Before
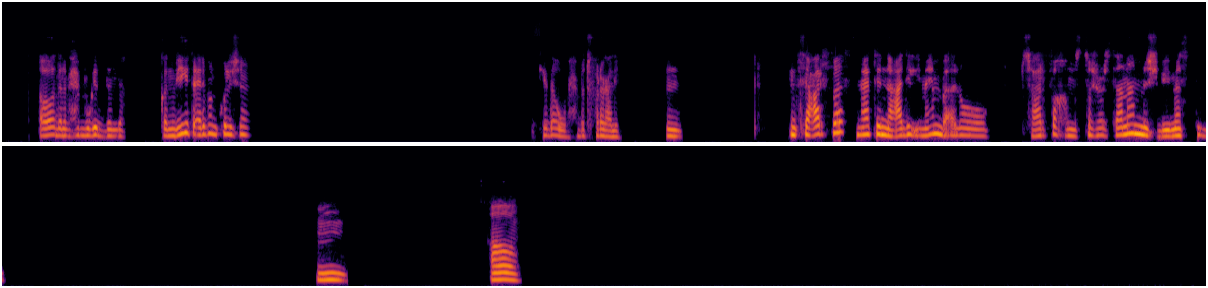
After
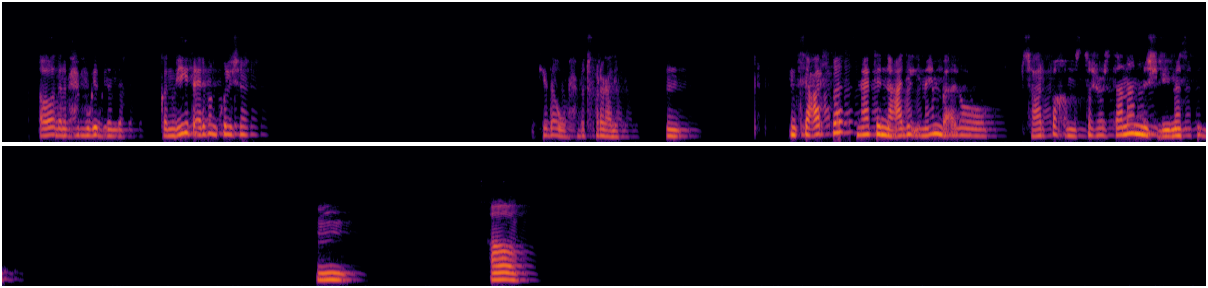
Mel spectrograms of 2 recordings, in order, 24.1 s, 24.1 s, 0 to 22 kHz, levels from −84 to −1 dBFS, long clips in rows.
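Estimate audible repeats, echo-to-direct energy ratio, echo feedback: 2, -17.0 dB, 24%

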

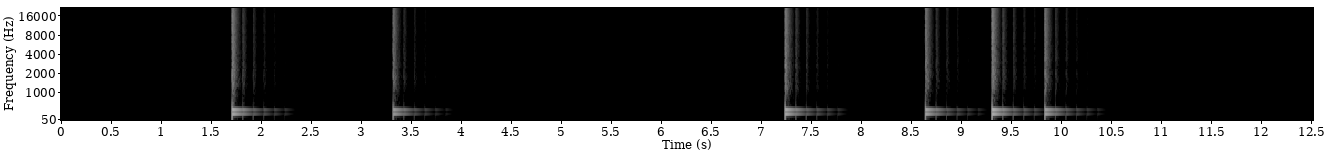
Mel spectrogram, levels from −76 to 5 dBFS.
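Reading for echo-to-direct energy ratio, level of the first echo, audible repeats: -18.0 dB, -19.5 dB, 4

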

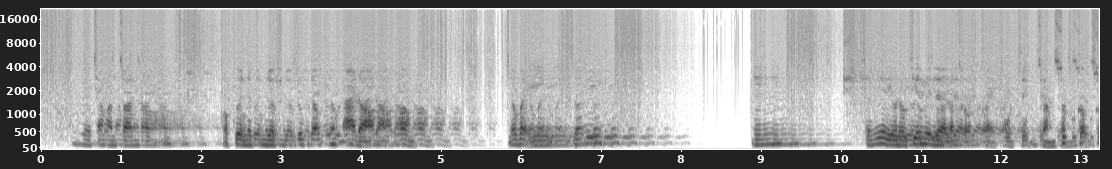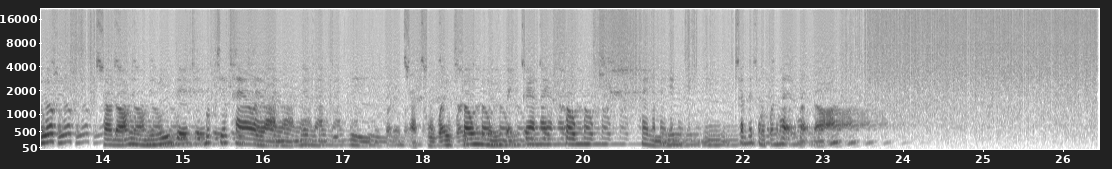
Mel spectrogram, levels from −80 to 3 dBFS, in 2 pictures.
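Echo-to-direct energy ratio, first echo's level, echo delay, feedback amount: -6.5 dB, -7.5 dB, 221 ms, 44%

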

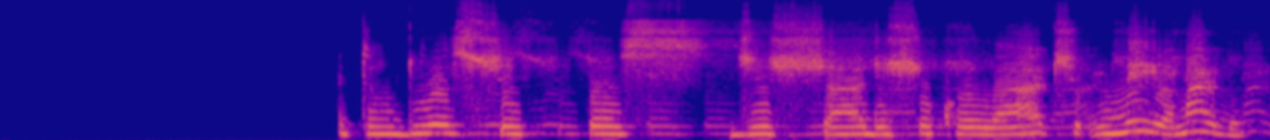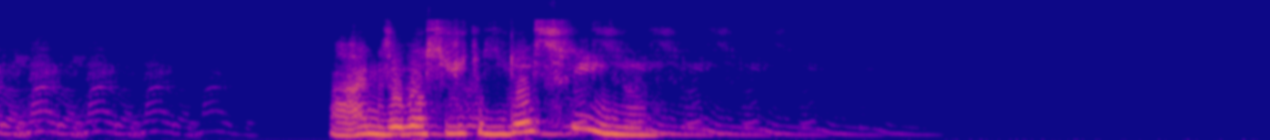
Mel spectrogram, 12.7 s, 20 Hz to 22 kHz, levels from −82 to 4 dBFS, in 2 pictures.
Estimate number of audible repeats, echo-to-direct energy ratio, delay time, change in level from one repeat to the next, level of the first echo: 4, -16.5 dB, 286 ms, -4.5 dB, -18.5 dB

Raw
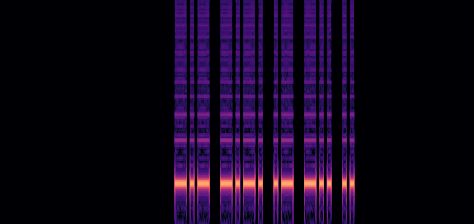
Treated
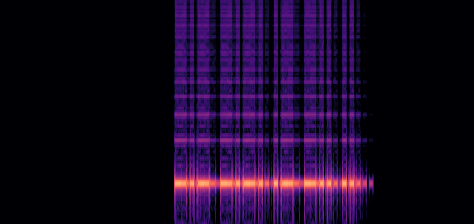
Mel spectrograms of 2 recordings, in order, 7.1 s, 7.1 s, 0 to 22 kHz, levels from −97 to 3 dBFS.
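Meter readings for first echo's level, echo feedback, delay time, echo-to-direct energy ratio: -12.0 dB, 28%, 95 ms, -11.5 dB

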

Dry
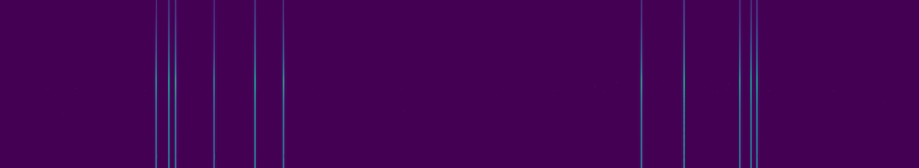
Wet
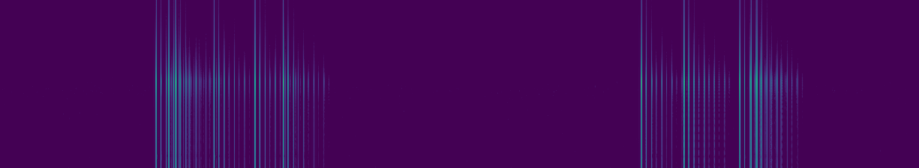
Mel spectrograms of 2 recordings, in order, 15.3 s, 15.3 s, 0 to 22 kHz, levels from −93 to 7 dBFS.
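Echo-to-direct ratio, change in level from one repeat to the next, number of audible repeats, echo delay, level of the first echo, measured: -12.0 dB, no regular repeats, 5, 78 ms, -13.0 dB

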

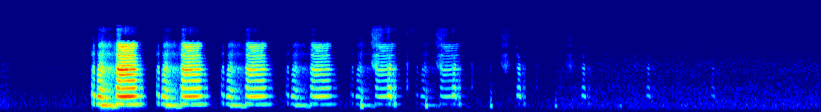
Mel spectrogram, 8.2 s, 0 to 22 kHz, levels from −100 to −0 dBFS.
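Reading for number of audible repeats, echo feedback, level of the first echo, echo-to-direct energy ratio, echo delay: 4, 42%, -9.0 dB, -8.0 dB, 647 ms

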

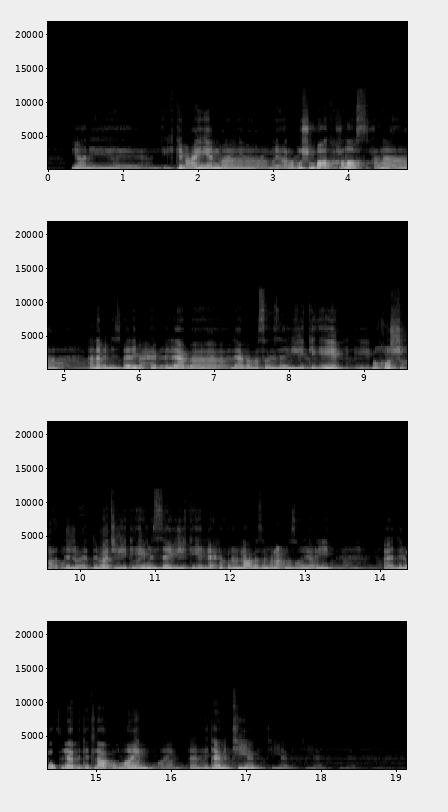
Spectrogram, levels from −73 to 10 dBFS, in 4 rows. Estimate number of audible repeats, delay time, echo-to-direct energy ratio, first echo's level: 3, 450 ms, -16.5 dB, -17.5 dB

